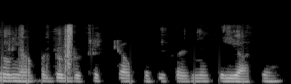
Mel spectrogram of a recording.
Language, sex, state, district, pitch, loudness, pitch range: Hindi, male, Bihar, Jamui, 145 Hz, -27 LUFS, 140-150 Hz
